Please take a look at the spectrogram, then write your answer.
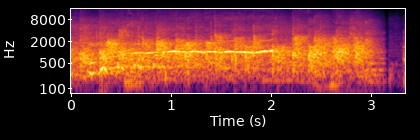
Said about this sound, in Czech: tak prosím, po krátký potlesk.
